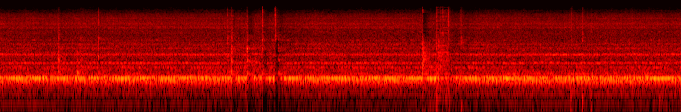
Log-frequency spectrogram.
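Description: Stand mixer motor running steadily at one constant pitch while beating pound cake batter as flour and buttermilk are worked in, with a few light clicks along the way.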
